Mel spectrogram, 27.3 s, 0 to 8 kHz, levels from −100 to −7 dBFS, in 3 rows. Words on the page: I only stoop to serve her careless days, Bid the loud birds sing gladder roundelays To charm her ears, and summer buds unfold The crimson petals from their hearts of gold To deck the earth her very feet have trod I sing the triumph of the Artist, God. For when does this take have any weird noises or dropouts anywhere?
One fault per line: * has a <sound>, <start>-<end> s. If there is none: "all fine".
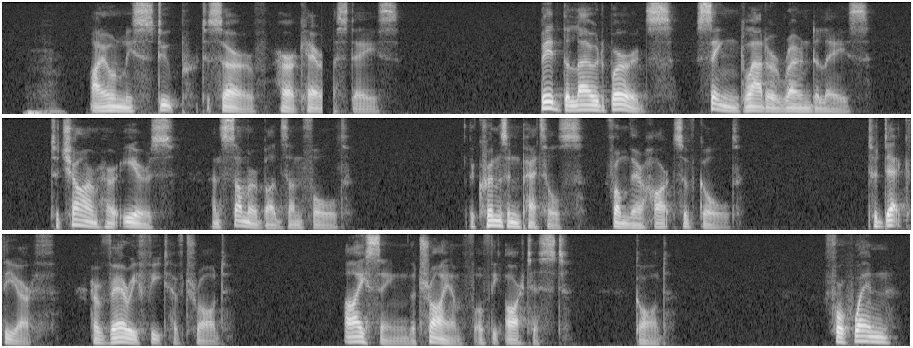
* has a breath, 0.2-0.7 s
* has a dropout, 3.2-3.3 s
